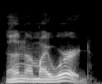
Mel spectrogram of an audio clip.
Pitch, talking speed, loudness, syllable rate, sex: 125 Hz, 235 wpm, -13 LUFS, 4.9 syllables/s, male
